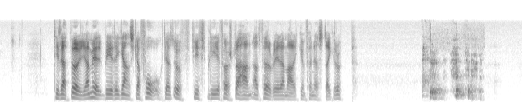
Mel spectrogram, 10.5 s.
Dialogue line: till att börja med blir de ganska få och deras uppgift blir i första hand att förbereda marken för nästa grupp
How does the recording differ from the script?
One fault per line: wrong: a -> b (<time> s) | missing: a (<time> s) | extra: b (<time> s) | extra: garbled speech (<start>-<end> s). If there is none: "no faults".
no faults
